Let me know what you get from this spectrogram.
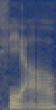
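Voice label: "fiao" Mandarin Chinese, third tone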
